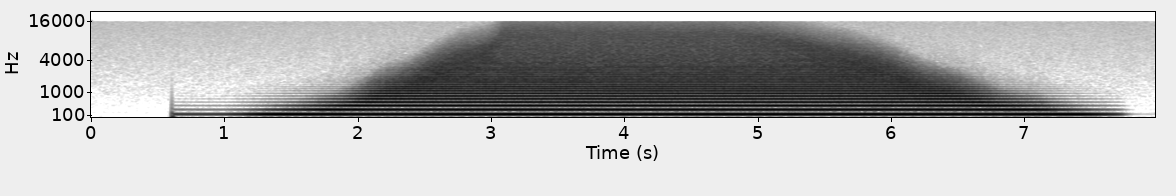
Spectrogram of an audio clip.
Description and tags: C-1 Long Atack and Release
C-1 recorded with a Korg Monotron for a unique synth sound.
Recorded through a Yamaha MG124cx to an Mbox.
Ableton Live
